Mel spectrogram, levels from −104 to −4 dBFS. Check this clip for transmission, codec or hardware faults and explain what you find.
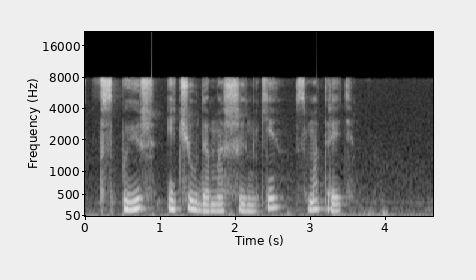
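Two brief faults turn up in the speech, at 0.89 s and 3.09 s, both dropped samples. The stream likely skipped a couple of samples, so the waveform jumps abruptly and produces a single sharp click each time.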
